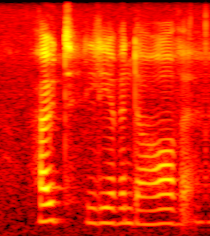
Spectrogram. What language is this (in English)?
Afrikaans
